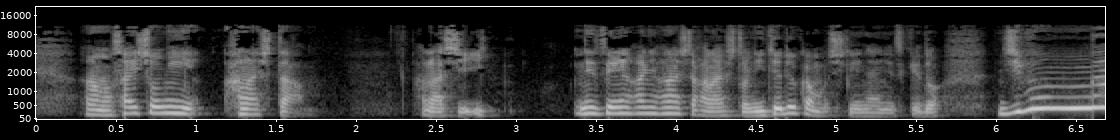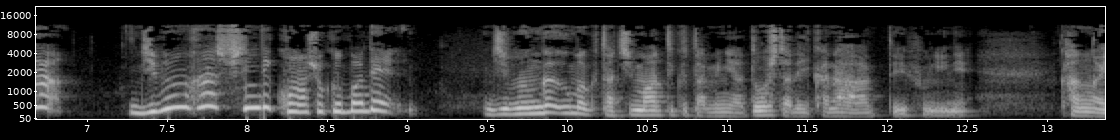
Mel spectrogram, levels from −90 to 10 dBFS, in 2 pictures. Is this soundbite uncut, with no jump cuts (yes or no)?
yes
